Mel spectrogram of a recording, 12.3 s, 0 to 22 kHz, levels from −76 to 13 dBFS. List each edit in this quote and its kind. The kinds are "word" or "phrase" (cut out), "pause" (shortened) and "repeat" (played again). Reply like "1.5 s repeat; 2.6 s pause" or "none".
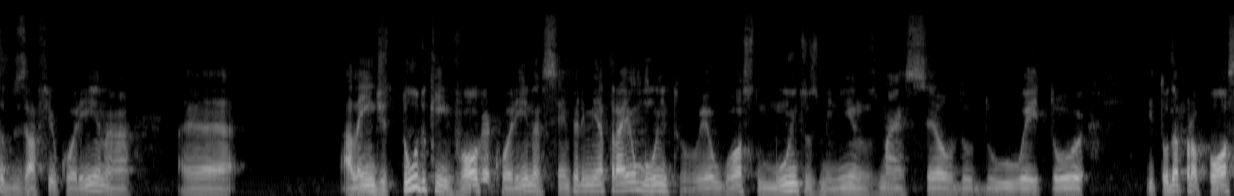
none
